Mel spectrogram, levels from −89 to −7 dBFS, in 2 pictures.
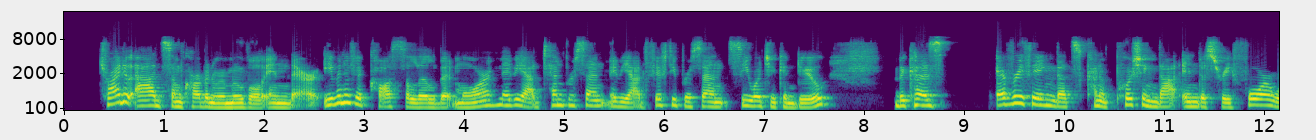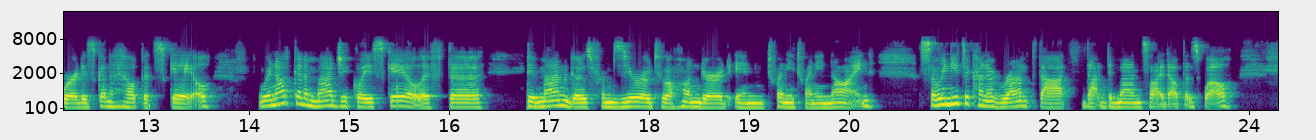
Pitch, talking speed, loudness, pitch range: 155 Hz, 180 wpm, -15 LUFS, 140-195 Hz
